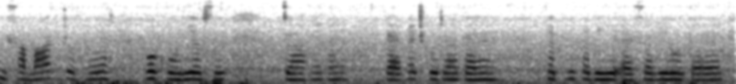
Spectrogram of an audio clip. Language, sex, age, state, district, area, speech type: Urdu, female, 18-30, Delhi, Central Delhi, urban, spontaneous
